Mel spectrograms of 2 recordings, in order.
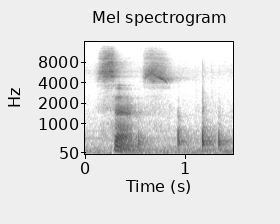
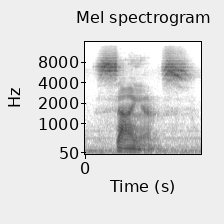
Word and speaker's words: since: Since Don't confuse the word since with the word science. Sometimes students will confuse the pronunciation of this word with this word since.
